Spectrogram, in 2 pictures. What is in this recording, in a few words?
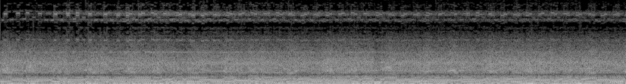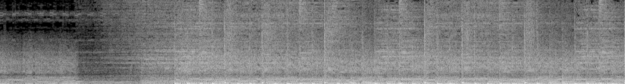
guitar space noise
